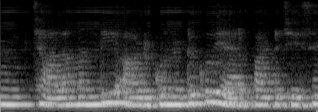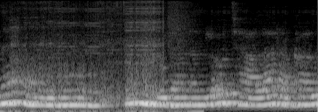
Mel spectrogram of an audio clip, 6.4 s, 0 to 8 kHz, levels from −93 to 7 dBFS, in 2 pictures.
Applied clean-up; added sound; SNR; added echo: neural separator model SepFormer DNS4.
